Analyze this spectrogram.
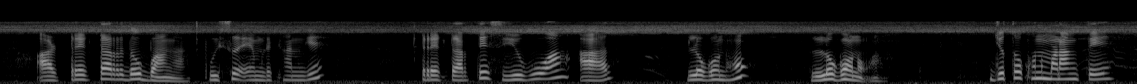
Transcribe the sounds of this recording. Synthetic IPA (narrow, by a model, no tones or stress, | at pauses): aɾʈɾɛk̚ʈaɾːɛd̪ɔwbaŋapujsɔɛmlɛkʰanɡɛ | ʈɾɛk̚ʈaɾt̪ɛsijuɡɔʔaːɾ | lɔɡɔnɦɔ̃ | lɔɡɔnɔʔa | d͡ʒɔt̪ɔkʰɔnmaɽ̃aŋt̪ɛ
